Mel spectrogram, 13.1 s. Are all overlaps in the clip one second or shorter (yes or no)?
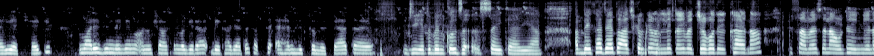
yes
